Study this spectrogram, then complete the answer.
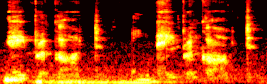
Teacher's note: You do want to stress on the first syllable.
